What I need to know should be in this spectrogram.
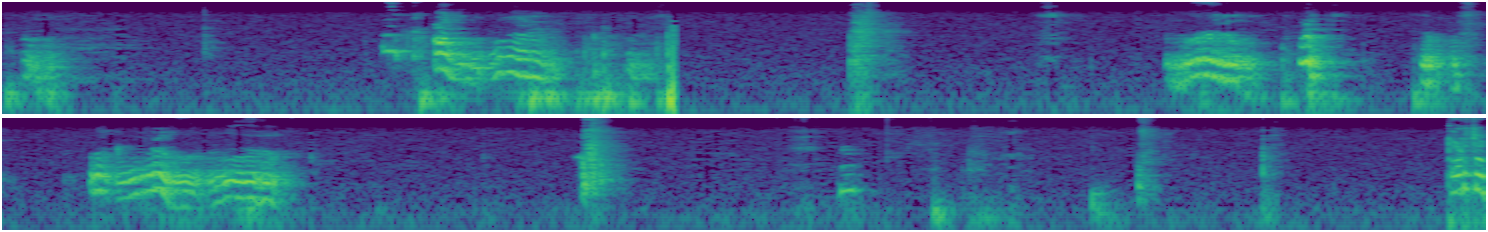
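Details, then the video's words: Yorkshire Terrier puppy playing and reacting to metal music, 'speaking' in throaty clusters of yips, grumbling growls and whimpery vocal bursts. The bursts come in bunches lasting about a second, with quiet gaps and scattered sharp clicks between them. "Yorkie puppy speaking, playing, reacting to metal music"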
